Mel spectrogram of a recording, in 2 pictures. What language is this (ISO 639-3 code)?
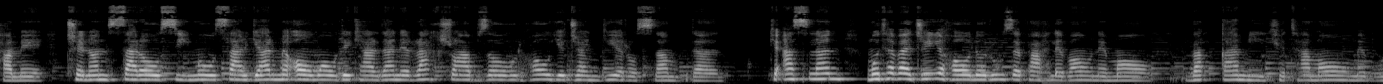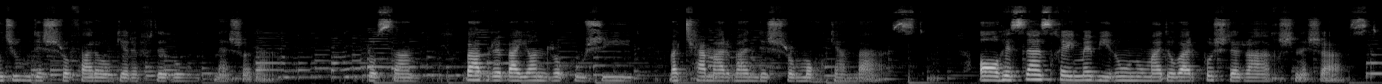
fas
